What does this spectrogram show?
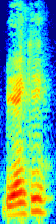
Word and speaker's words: Bianchi: my middle name, Bianchi.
